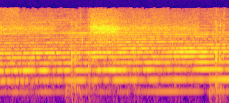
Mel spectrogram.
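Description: Sustained electronic synth chord holding steady after the drums and bass drop out, with faint soft percussive accents about every second and a half.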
